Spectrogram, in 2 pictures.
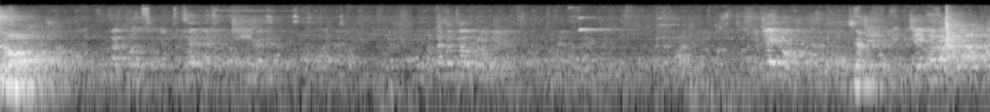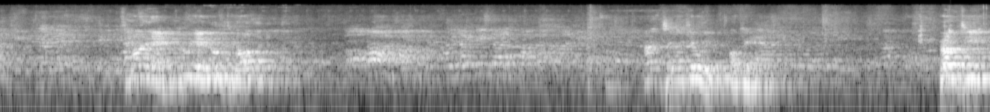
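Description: A man talks with animation over a loudspeaker.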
